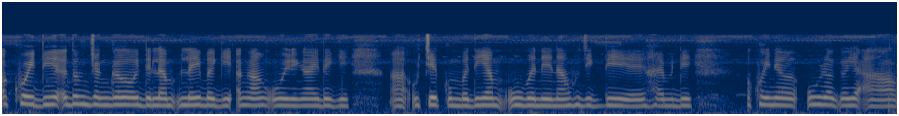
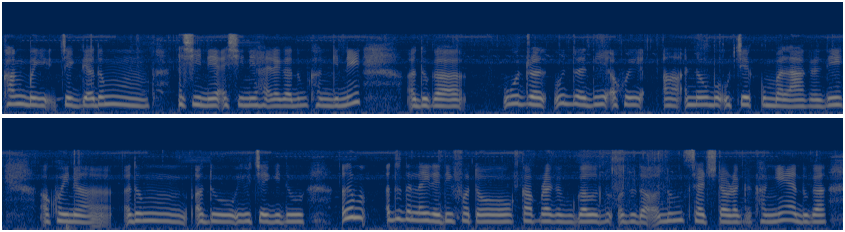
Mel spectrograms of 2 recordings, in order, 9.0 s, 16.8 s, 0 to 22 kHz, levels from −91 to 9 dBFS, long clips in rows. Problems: background sounds at intervals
